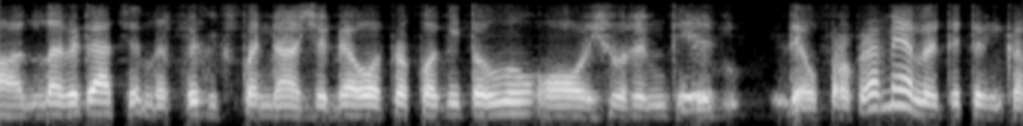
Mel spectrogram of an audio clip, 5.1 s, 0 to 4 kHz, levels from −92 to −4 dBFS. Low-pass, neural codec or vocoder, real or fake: 3.6 kHz; codec, 16 kHz, 1 kbps, FunCodec, trained on LibriTTS, 50 frames a second; fake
